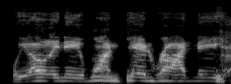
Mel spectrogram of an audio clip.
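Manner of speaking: deep, low imitation of the ad announcer; commercial voice. Recalling an old commercial for his friend, deep mock announcer. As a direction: drop the voice way down and boom the ad line.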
